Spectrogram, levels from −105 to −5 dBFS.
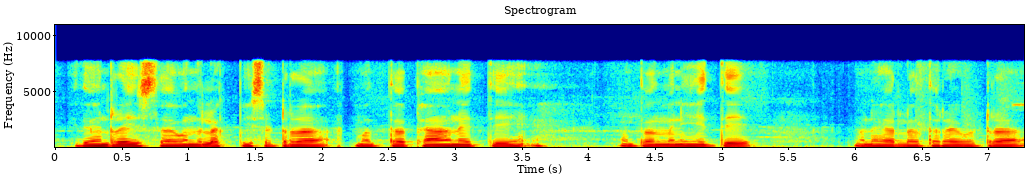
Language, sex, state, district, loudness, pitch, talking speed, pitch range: Kannada, male, Karnataka, Bijapur, -15 LUFS, 130 Hz, 130 wpm, 130-135 Hz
